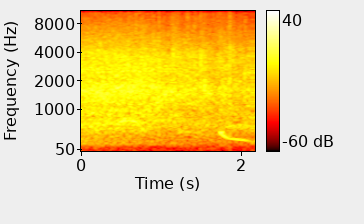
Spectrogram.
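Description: Live theatre audience applauding a stand-up comedian's punchline: a steady, even wash of clapping.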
